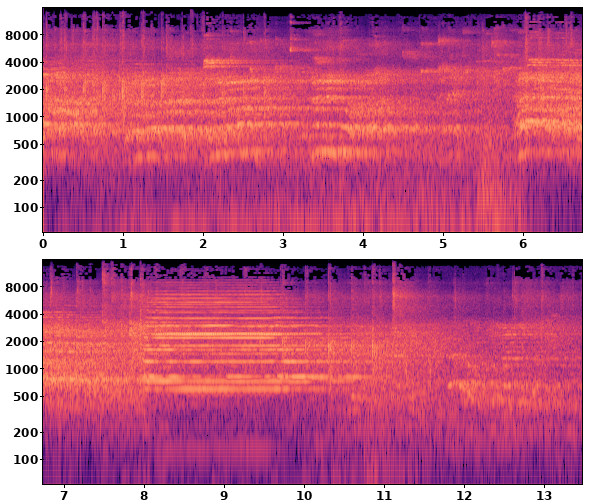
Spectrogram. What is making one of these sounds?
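Players' shoes squeak and thud on a hard floor in an echoing sports hall.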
